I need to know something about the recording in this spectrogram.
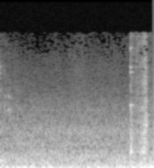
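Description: A brief, bright clink of a drinking glass near the end as someone drinks water, over a steady low rumbling background with no one talking.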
